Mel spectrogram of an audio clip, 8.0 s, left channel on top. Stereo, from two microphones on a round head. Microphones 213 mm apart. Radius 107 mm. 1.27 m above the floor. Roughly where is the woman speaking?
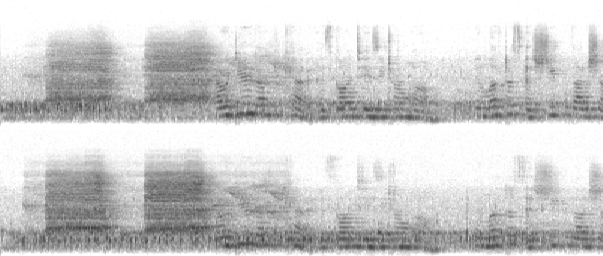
Left.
